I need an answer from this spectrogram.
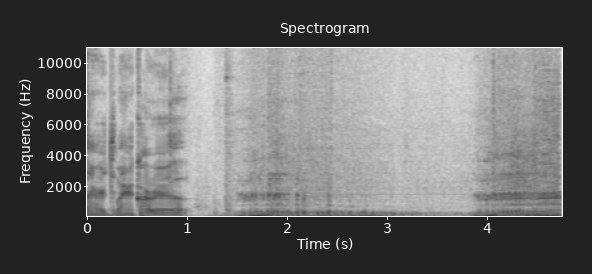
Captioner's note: revving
